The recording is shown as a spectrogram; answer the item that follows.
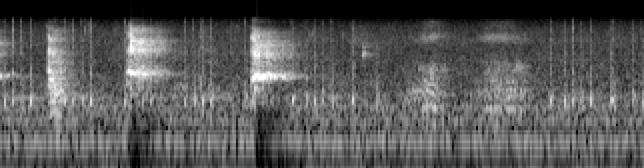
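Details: Female Italian Greyhound frightened by her own reflection, giving three sharp high barks about a second apart, then softer grumbling, over a constant low hum.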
